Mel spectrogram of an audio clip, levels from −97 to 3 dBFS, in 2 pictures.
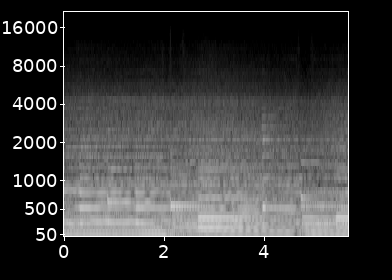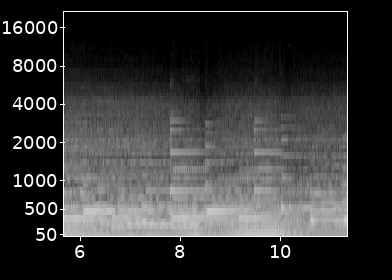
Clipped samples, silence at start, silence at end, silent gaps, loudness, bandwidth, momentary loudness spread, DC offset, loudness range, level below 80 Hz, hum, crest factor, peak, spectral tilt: under 0.1%; 0 s; 0 s; none; -23 LUFS; 5.6 kHz; 6 LU; under 0.1%; 1 LU; -30 dBFS; none; 12 dB; -10 dBFS; -10.5 dB/octave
